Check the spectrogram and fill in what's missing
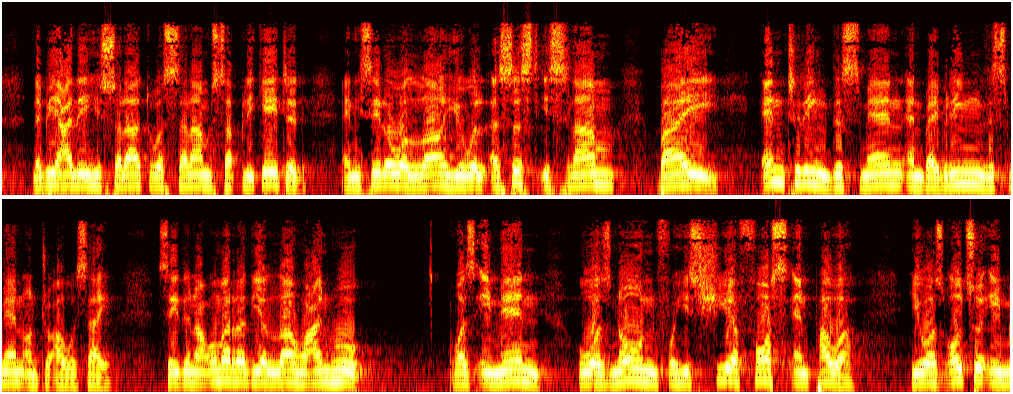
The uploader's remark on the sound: Jumuah lecture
